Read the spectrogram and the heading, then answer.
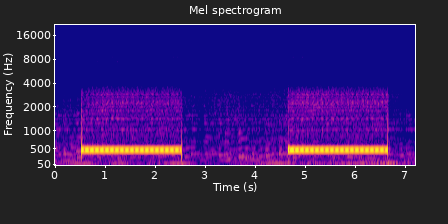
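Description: Telephone ringing on the line as a call goes through: two long, steady, loud buzzing rings of about two seconds each, separated by a pause, with no other sound.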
